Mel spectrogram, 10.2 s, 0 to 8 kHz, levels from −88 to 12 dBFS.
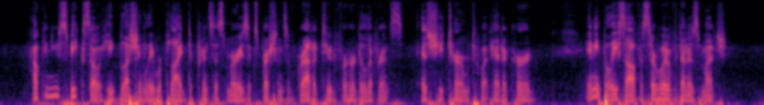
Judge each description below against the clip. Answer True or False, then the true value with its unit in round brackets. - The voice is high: False (95 Hz)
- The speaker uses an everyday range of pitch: False (1.9 semitones)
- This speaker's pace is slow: False (180 wpm)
